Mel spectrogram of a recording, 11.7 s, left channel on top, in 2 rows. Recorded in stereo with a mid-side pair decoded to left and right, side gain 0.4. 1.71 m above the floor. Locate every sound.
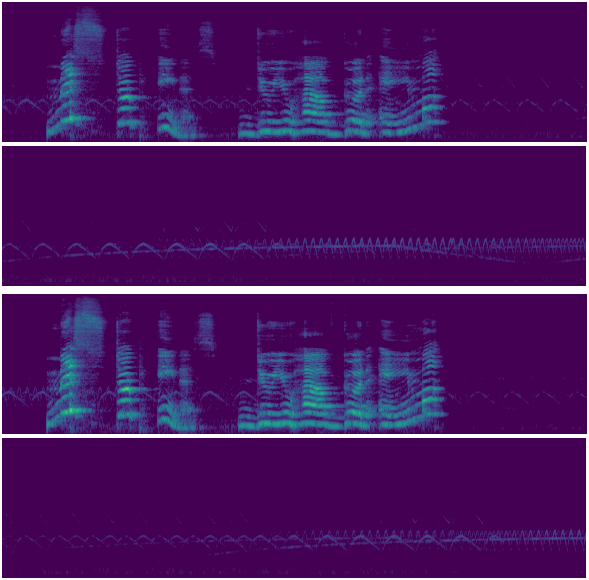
0.5 s a shout: 55° right, 0.5 m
